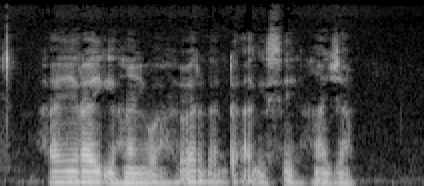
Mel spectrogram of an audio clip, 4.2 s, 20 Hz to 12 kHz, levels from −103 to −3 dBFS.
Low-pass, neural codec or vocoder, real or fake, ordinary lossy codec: 10.8 kHz; none; real; MP3, 64 kbps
